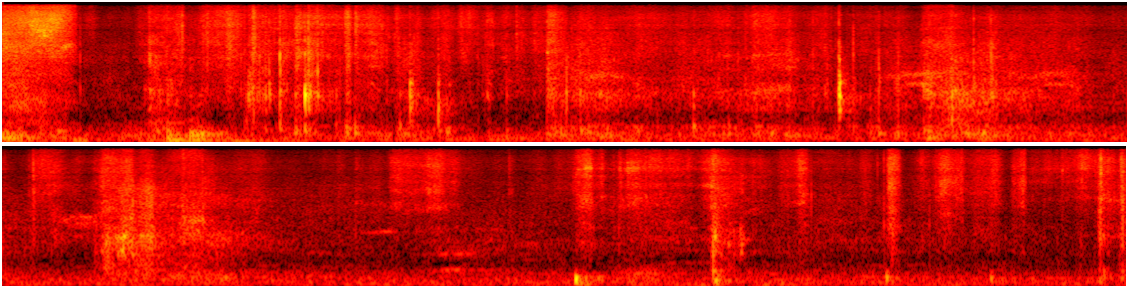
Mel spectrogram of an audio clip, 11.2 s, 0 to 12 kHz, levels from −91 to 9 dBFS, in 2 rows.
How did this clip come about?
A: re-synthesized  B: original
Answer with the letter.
A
